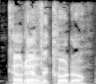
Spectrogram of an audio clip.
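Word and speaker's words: Yaphet Kotto: Yafet Kodo.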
